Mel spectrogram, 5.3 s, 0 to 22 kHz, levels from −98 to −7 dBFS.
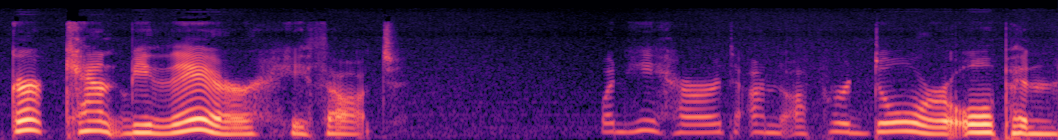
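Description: At 2.99 s the automatic gain rising kicks in and keeps climbing until about 4.48 s. The input had dropped by about 19 dB, so the gain control decided things were too quiet and pushed its gain up by about 5 dB, gradually, over that second and a half. You hear the speech swell back up, and the room noise underneath lifts right along with it. The nearby level shifts around one and a half and four seconds are just the talker moving.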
